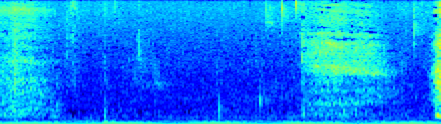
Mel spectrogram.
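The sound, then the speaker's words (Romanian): A person crying softly, heard as sniffles and shaky, gasping breaths over a low steady background hum, with a slightly louder breath at the very end. “acum plâng un pic așa, cer scuze.”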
